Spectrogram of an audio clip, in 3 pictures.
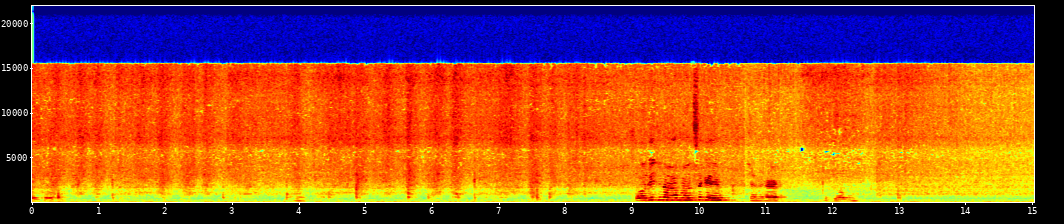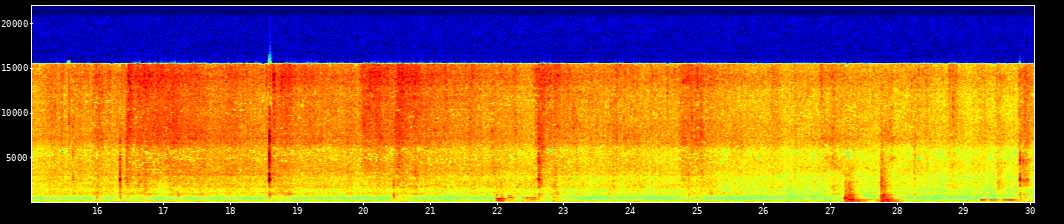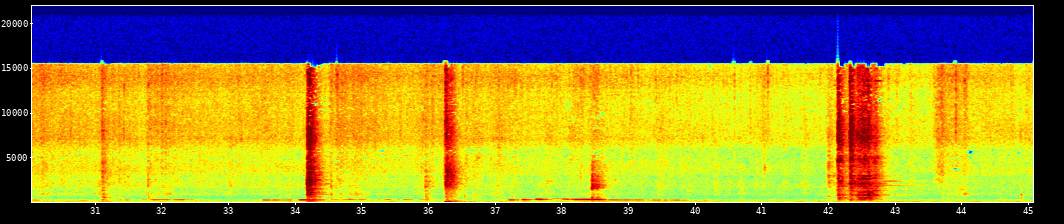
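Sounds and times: food sizzling in frying pan: 0.0s - 45.0s
steady low hum: 0.0s - 45.0s
low hum: 27.5s - 36.2s, 37.0s - 40.8s.

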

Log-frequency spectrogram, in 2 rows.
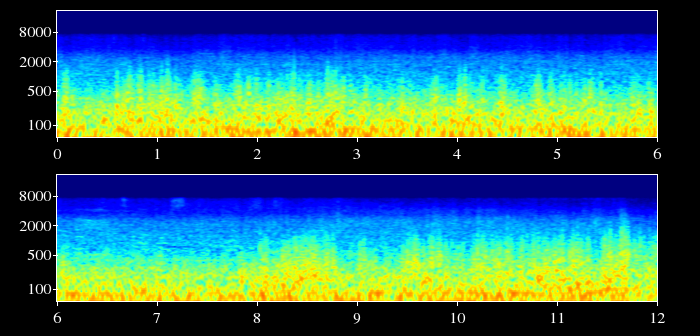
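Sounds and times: water rushing along boat: 0.0s - 12.0s
wind buffeting microphone: 0.0s - 12.0s.

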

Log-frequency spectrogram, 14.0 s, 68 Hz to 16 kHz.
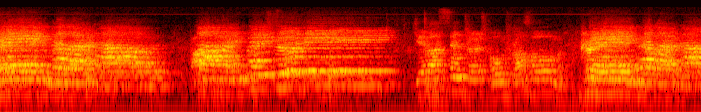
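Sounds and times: group singing: 0.0s - 8.0s, 11.6s - 14.0s.

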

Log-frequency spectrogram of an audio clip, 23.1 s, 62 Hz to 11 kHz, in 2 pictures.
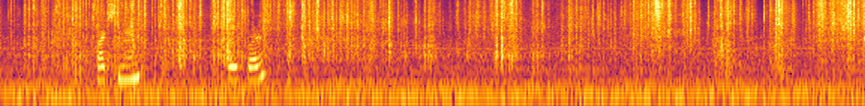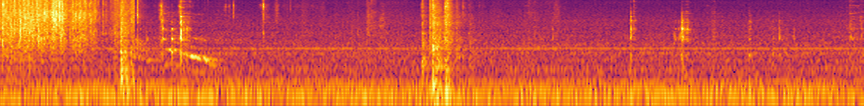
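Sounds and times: parchment paper crinkling: 0.0s - 13.4s.

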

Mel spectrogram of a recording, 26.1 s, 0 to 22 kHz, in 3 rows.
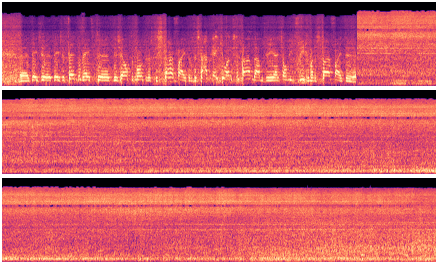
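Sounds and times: jet engine rumble and hiss: 0.0s - 26.0s.

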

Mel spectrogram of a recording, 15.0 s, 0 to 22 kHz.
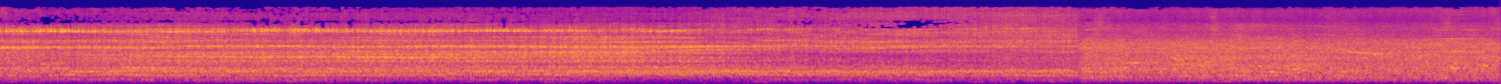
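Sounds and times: model truck engine running: 0.0s - 10.9s.

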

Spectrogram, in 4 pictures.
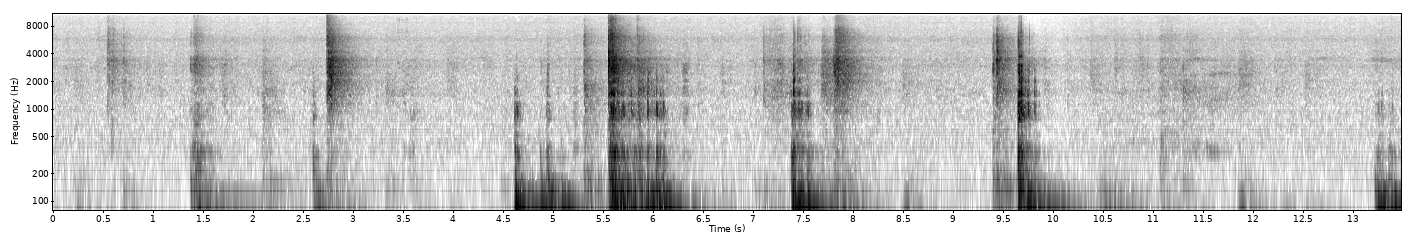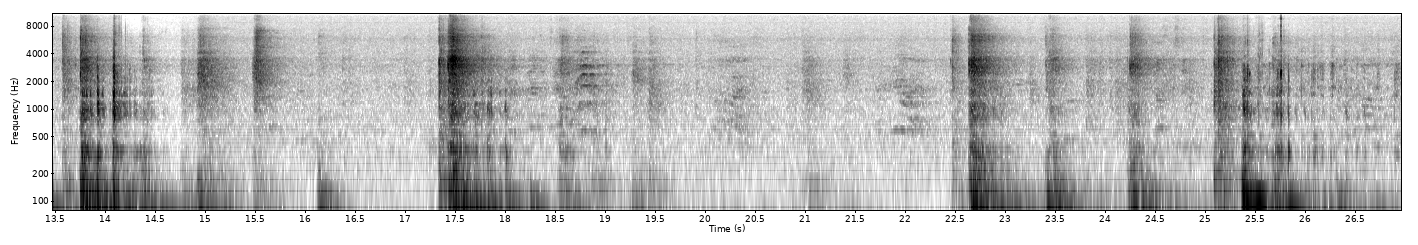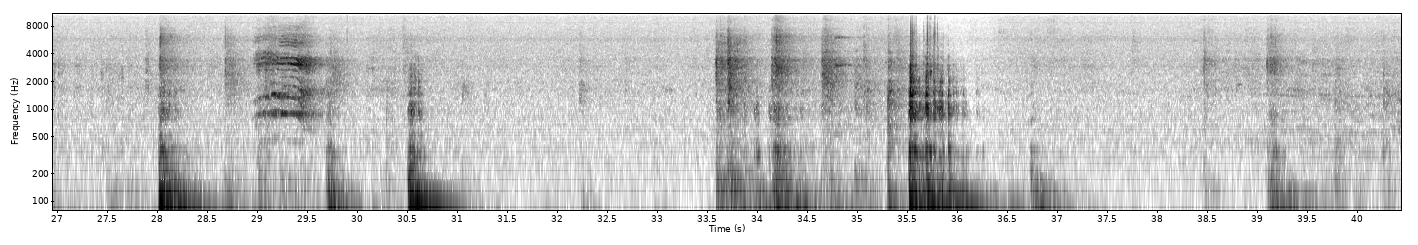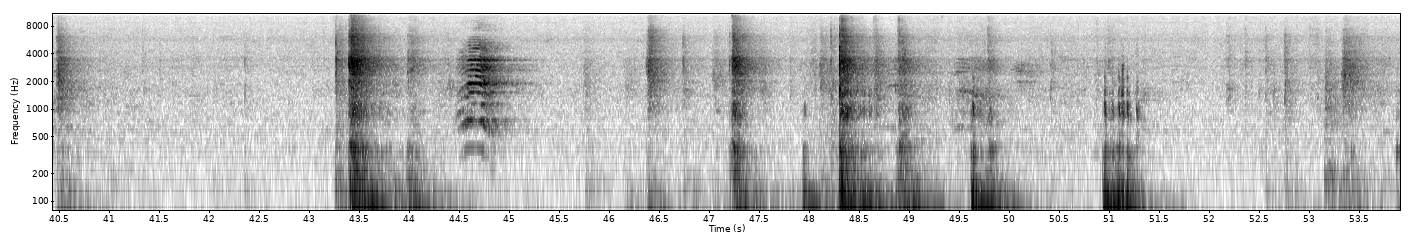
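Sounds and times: ball thudding against walls: 0.5s - 3.7s, 4.6s - 8.8s, 9.4s - 12.3s, 13.2s - 16.6s, 17.2s - 19.9s, 22.4s - 31.4s, 33.6s - 37.4s, 43.2s - 44.5s, 45.7s - 51.9s.

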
